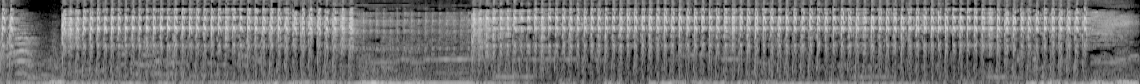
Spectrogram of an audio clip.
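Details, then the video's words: Common flameback giving long, fast, high-pitched rattling trills, one about three seconds and a longer one about six, separated by a brief pause; used as a tutor recording for young songbirds. "Pelatuk Bawang Gacor, Masteran Pelatuk Speed Rapat"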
